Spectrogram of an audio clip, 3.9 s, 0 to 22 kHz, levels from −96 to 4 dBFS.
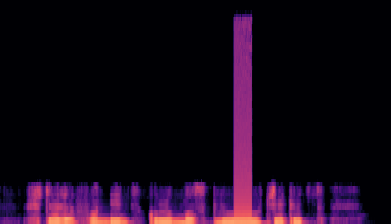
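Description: Throughout, the speech carries iLBC codec character: band-limited below 4 kHz, slightly rough and synthetic, consistent with the 30 ms frame mode near 13 kbps. At 1.05–1.11 s, lost iLBC frames leave a 60 ms buzzy held vowel as the decoder repeats the last pitch cycle, pointing to two dropped frames. At 2.35–2.52 s, a system hang loop repeats a 5.8 ms segment about 30 times, a steady 172 Hz buzz that fits a 256-sample buffer, with little audio lost. At 3.08–3.18 s, a 90 ms loss produces the same breathy concealment, recovering immediately afterwards.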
